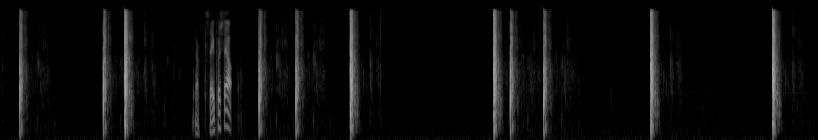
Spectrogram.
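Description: Five slow, deliberate pistol shots, spaced about one and a half seconds apart, from a new shooter firing for accuracy. Quieter sharp cracks fall in between, and a short voice is heard about two seconds in.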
